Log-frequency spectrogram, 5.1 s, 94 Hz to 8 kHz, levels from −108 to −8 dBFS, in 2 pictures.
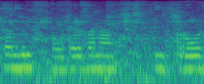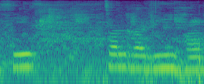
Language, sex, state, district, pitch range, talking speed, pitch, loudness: Hindi, female, Jharkhand, Sahebganj, 210-220 Hz, 95 wpm, 215 Hz, -34 LUFS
